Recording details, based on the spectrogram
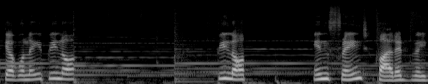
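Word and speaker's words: pilote: पिलॉट। पिलॉट। In French पायलट will be पिलॉट। पिलॉट। Trivia. Next it has same spelling, there is no change in the spelling.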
